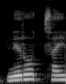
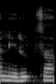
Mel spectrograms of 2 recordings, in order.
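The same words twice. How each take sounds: First: निरुत्साही with rot and final ee; wrong form. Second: निरुत्साह with rut, ending in saah; no final ee on निरुत्साह; correct form. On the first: Teacher showing the error, निरुत्साही ending in ee. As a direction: end निरुत्साही on ee. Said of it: "नहीं होता". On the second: Teacher correcting the word, निरुत्साह ending in saah. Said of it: "होता है". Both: Shown as a demonstration.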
